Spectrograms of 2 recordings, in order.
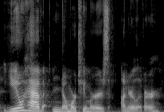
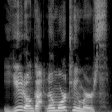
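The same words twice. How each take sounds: First: Measured, matter-of-fact doctor delivering results; more professional. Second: Punchy, slangy mock-doctor announcement; unprofessional paraphrase. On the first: Retold or imitated. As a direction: restate it soberly, as a doctor would. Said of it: "He's more professional than that". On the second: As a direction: blurt it out like casual good news. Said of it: "he didn't say it that way".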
